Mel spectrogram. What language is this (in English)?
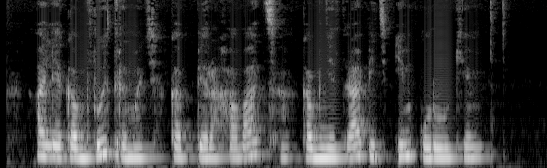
Belarusian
